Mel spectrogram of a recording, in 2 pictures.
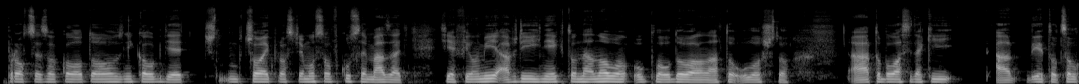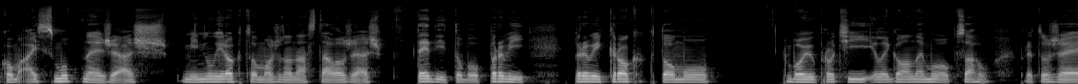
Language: Czech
